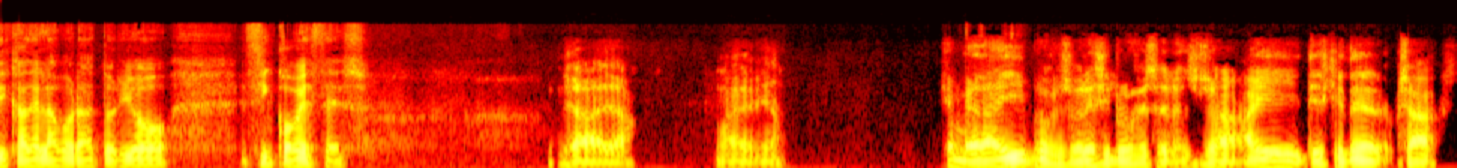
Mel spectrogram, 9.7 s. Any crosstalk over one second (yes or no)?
no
